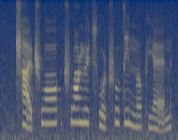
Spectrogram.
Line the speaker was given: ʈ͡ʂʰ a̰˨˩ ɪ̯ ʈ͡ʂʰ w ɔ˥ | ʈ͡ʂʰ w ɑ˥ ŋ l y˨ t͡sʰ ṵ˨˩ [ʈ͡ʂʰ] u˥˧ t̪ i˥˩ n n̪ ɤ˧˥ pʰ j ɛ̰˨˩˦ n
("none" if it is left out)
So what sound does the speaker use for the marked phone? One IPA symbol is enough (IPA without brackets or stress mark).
ʈ͡ʂʰ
